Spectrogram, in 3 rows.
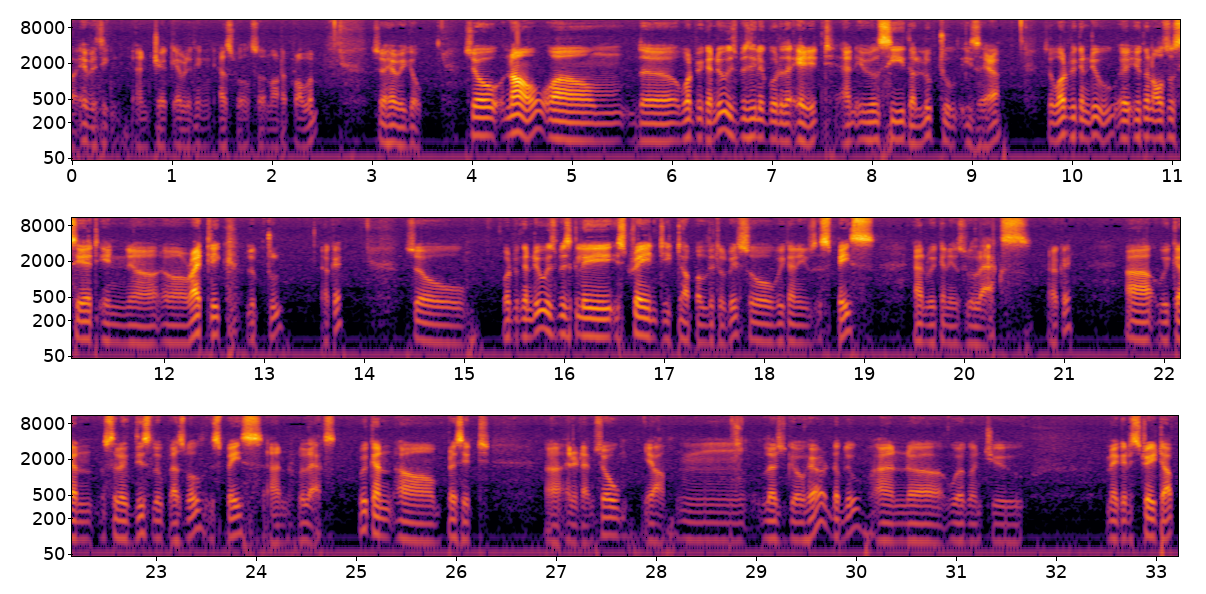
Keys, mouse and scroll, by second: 0.0 click, 0.2 click, 0.9-1.4 drag, 2.3 Tab, 3.2 click, 3.6 middle click, 4.2 drag, 9.4-9.8 shift+drag, 9.8-10.1 shift+scroll up 1, 11.0-11.3 scroll up 1, 13.7 Escape, 14.0 click, 14.0 scroll up 1, 14.1 drag, 15.2 alt+click, 18.4 click, 20.0 click, 21.1 a, 21.7-22.0 alt+drag, 21.9 alt+^, 23.5 click, 24.4 click, 25.1 click, 26.4 click, 26.8-27.3 shift+drag, 28.1 click, 28.6 click.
